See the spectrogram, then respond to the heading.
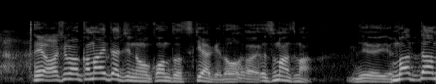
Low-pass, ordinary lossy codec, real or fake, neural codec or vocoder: none; none; fake; codec, 16 kHz, 8 kbps, FunCodec, trained on LibriTTS, 25 frames a second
